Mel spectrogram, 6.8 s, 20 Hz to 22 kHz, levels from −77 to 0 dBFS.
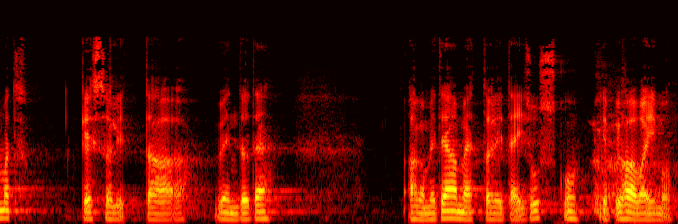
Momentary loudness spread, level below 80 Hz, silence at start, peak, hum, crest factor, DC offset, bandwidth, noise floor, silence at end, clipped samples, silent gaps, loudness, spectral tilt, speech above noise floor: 10 LU; -64 dBFS; 0 s; -6 dBFS; none; 22 dB; under 0.1%; 11.5 kHz; -60 dBFS; 0 s; under 0.1%; none; -26 LUFS; -5 dB/octave; 35 dB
